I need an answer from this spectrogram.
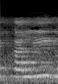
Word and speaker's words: colleague: अब देखिए कलीग में जो अंत में UE है वो साइलेंट है, जी तक ही तो आप प्रोनाउंस कर रहे हैं, तो जी तक ही उच्चारण कर रहे हैं, लेकिन UE साइलेंट है, वही ध्यान रखना है, ठीक है।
